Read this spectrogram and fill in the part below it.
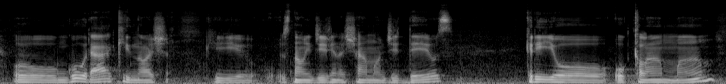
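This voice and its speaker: Pausing long and often at a very slow pace, a man talks with a fairly low pitch and ordinary pitch variation, and the room echo is audible. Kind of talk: interview conversation.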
